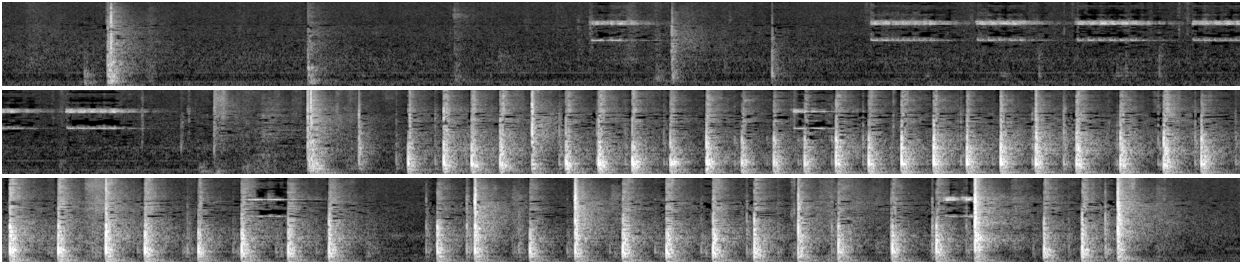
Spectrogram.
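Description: A PDR tap-down pen knocked against a car body panel in quick, even taps, about three a second, with a short break about two-thirds of the way through. This is the sound of tapping down a high spot around a dent.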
